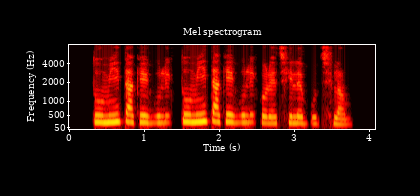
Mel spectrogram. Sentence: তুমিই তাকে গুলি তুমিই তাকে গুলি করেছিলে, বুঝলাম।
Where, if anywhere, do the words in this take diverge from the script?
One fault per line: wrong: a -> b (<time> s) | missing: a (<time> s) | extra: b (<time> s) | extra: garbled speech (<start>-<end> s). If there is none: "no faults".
no faults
